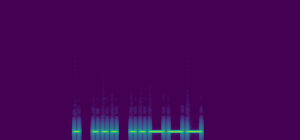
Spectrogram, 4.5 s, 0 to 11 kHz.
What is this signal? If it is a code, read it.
Morse code, heard as a keyed tone, about 17 wpm, 700 Hz. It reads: ES2
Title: Callsign Prefixes for Top 100 DXCC - 17wpm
